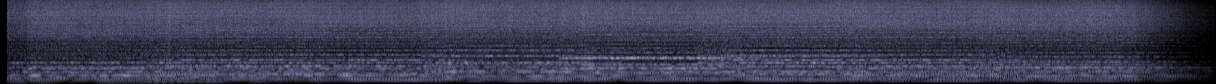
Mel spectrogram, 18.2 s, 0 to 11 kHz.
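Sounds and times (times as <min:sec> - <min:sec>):
Yamaha TG-500 choir air voice pad: 0:00.1 - 0:18.2.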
